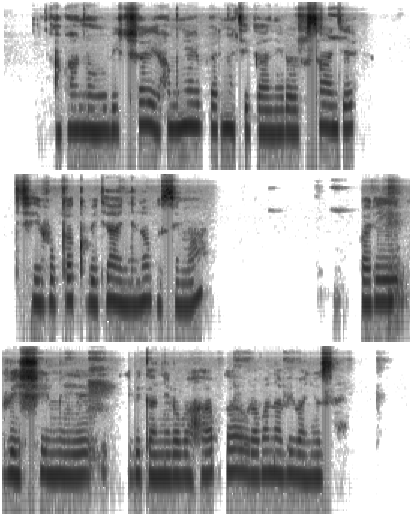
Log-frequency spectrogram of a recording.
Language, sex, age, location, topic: Kinyarwanda, female, 18-24, Kigali, health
